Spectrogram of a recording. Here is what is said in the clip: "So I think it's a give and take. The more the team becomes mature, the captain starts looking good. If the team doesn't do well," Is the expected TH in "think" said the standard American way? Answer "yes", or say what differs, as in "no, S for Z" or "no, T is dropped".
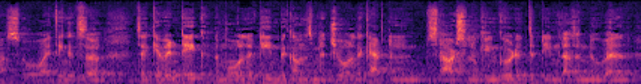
no, T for TH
